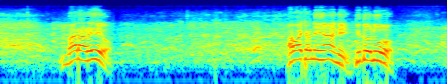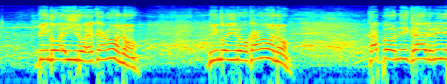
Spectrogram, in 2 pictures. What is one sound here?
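A man shouts loudly through a microphone in bursts.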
